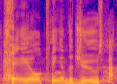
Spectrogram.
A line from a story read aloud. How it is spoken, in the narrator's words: laughing, no doubt, as they said it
